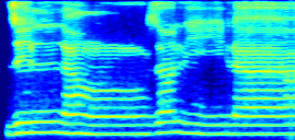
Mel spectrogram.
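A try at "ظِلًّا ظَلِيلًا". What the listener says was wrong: Hujung lidah mesti keluar. Masa sebut Allah tu mesti keluar. Baru dia tak ada desiran.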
